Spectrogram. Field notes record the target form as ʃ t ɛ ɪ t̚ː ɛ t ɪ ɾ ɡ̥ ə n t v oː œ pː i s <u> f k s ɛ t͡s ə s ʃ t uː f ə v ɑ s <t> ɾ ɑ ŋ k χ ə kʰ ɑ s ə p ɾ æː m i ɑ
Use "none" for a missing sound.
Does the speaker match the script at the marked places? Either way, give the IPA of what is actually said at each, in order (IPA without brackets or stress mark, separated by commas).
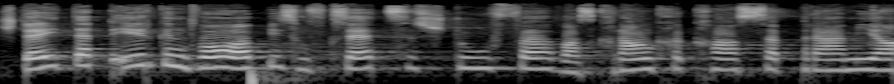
u, k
